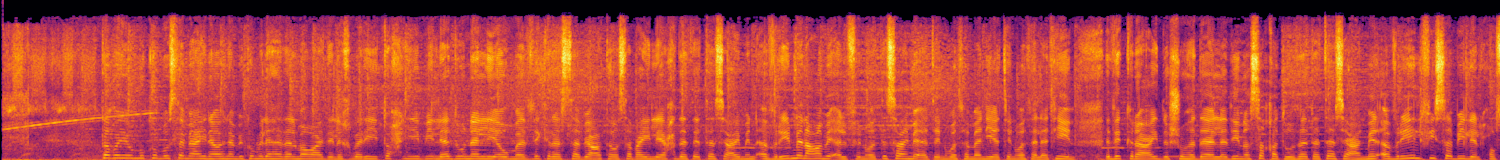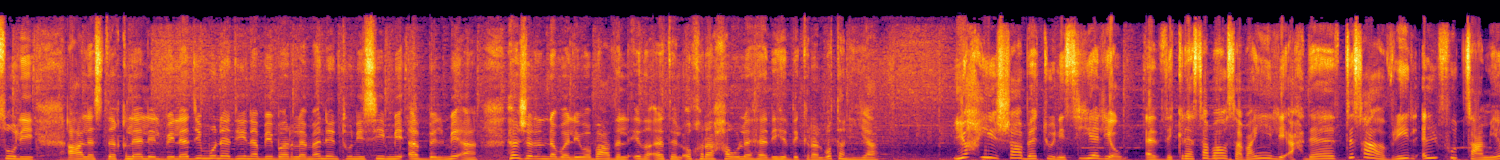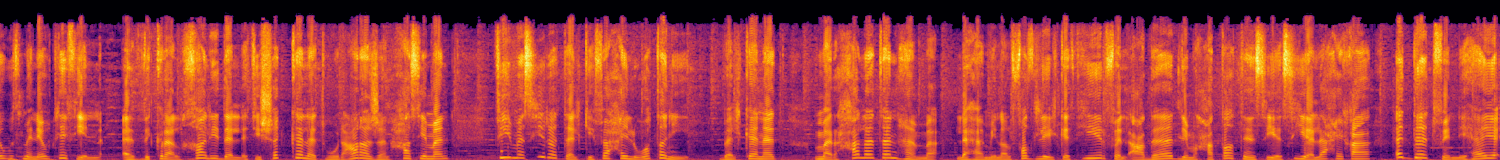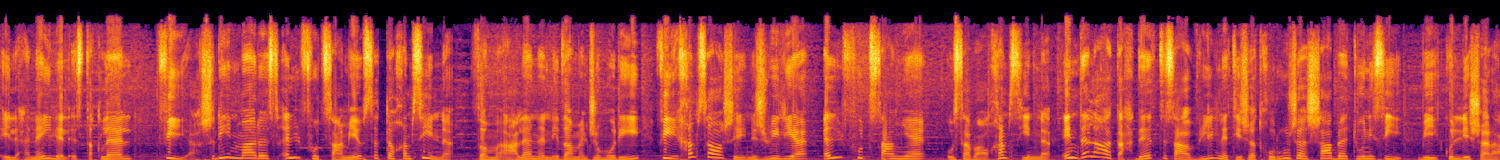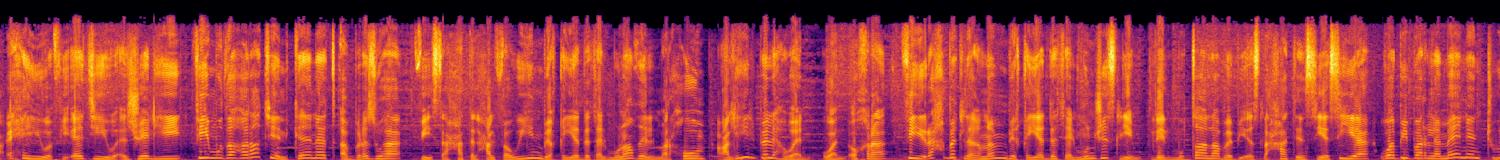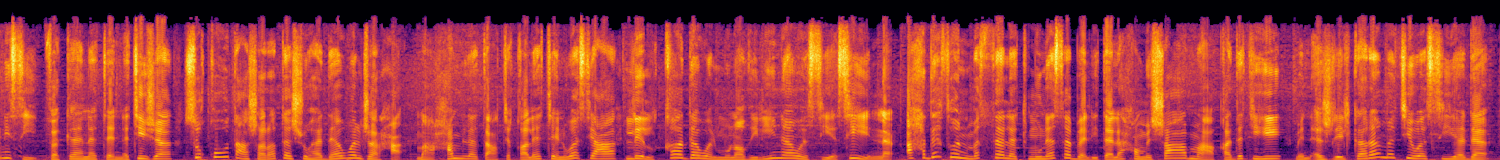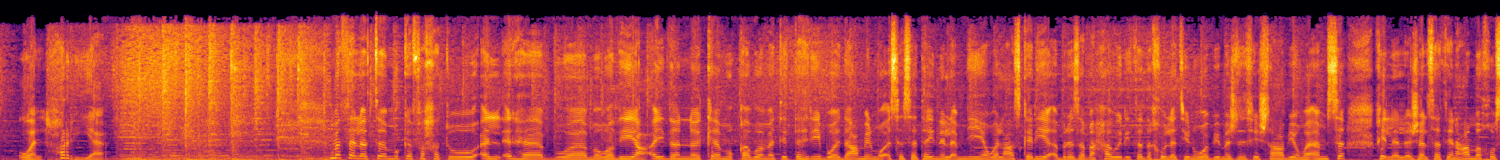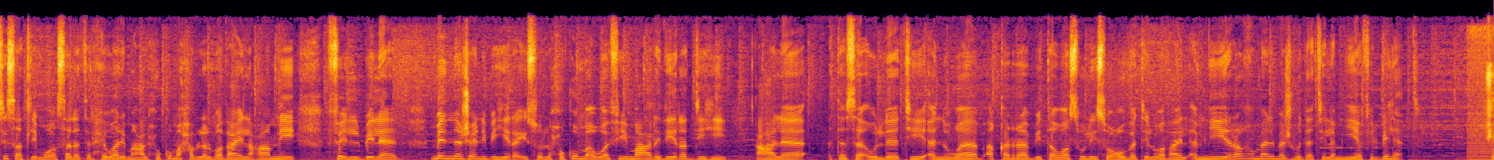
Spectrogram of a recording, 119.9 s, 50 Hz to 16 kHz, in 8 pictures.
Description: نشرة أخبار السابعة صباحا ليوم الخميس 9 أفريل 2015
